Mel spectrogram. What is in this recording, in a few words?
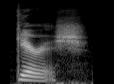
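"garish", American English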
